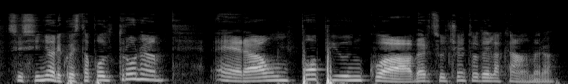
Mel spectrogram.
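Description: A man's voice: sits high, unhurried, creaky, pitched above the performer's own voice, exaggerated voice. A man voicing a polite, deferential butler who answers formally. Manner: formal and respectful.

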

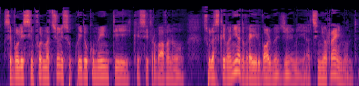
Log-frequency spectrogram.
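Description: A man voicing a shrewd, calm Belgian detective who speaks in a measured, deliberate way. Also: mid-range voice, vocal fry, breathy edge. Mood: calm, probing.

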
